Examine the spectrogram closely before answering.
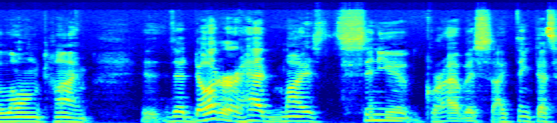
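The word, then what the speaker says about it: myasthenia gravis: that for a long time the daughter had my senior gravis i think that's how you pronounce it doctor how do you pronounce it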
